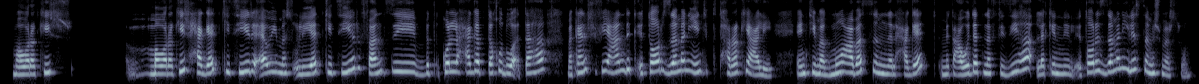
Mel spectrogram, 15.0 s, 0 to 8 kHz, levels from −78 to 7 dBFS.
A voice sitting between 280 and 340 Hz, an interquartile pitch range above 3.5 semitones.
Yes: very high, 290 Hz; average, 4.0 semitones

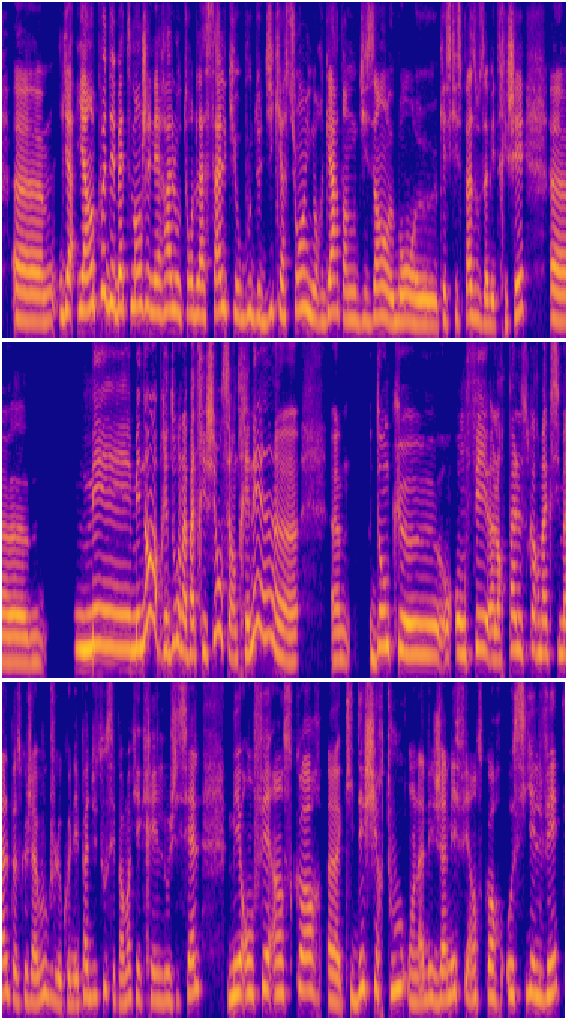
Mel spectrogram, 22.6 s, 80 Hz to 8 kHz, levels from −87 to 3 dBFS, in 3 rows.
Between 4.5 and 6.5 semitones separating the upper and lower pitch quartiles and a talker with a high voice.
Yes: average, 4.9 semitones; high, 230 Hz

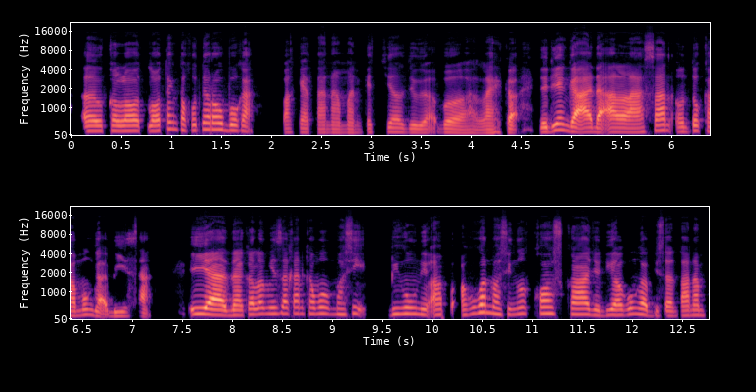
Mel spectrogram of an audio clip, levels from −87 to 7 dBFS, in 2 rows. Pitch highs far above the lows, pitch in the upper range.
No: wide, 6.2 semitones; medium, 180 Hz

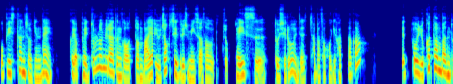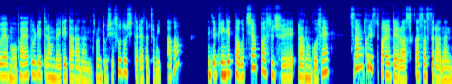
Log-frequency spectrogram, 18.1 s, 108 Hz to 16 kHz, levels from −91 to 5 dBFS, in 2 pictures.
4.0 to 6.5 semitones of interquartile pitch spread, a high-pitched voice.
No: average, 5.3 semitones; medium, 180 Hz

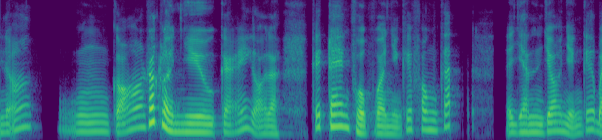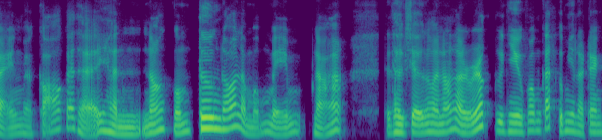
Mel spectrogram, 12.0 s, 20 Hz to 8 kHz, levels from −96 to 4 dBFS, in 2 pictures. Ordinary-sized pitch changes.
No: wide, 6.1 semitones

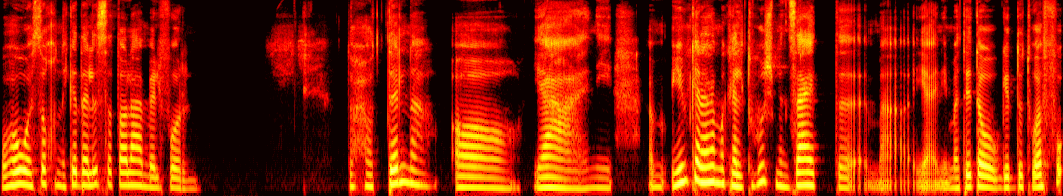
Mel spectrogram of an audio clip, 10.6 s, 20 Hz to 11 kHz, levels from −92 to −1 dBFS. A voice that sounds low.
No: high, 190 Hz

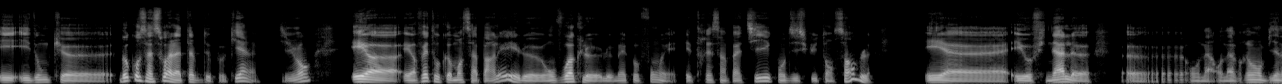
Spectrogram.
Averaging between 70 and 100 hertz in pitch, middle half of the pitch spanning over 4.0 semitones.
Yes: very low, 95 Hz; average, 4.5 semitones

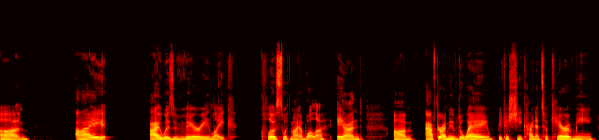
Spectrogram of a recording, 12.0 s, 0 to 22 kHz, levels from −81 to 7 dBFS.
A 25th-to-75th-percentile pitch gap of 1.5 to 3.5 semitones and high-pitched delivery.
Yes: average, 2.7 semitones; high, 195 Hz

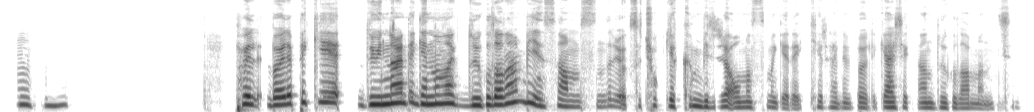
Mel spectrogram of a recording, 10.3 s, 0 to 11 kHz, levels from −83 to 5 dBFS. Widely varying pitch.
Yes: wide, 7.8 semitones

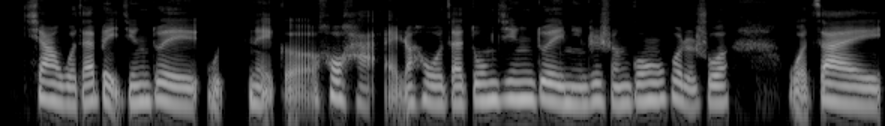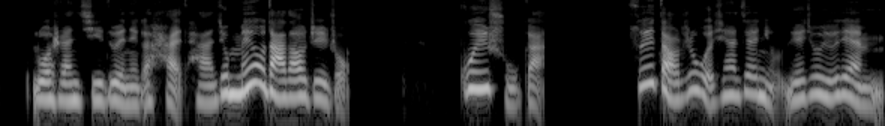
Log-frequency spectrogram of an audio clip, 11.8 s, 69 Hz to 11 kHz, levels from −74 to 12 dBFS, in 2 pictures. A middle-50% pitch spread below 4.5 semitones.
Yes: average, 3.3 semitones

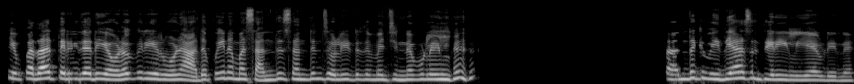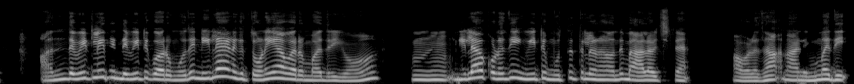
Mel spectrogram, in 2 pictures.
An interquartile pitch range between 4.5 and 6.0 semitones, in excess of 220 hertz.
No: average, 3.8 semitones; high, 235 Hz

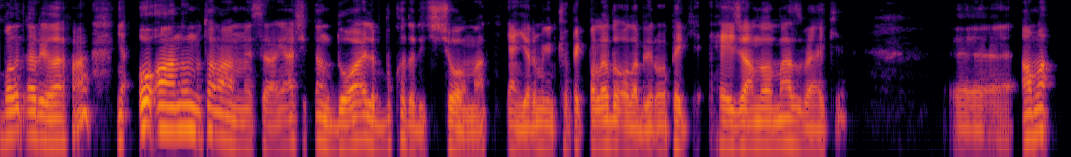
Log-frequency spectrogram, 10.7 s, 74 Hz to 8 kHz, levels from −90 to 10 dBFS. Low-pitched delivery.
Yes: low, 105 Hz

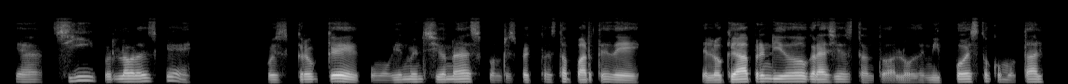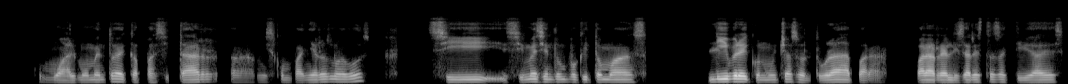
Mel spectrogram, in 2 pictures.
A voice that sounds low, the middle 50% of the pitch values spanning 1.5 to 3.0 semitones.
Yes: low, 115 Hz; average, 2.7 semitones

